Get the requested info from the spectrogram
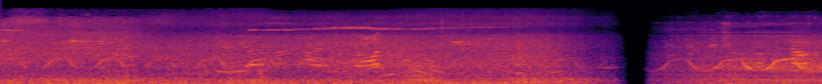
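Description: A siren wailing in quick up-and-down sweeps over heavy wind and traffic rumble. The sound cuts out to silence for a moment just before the five-second mark, then fades back in.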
